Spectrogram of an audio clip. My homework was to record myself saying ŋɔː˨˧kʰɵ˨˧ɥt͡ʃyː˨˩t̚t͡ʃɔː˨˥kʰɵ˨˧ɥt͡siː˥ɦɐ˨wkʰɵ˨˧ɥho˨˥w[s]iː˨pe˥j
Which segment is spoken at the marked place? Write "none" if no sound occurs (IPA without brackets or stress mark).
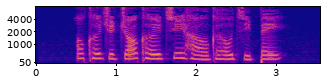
t͡s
